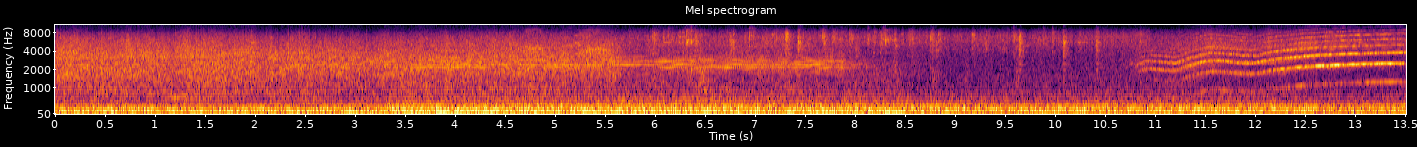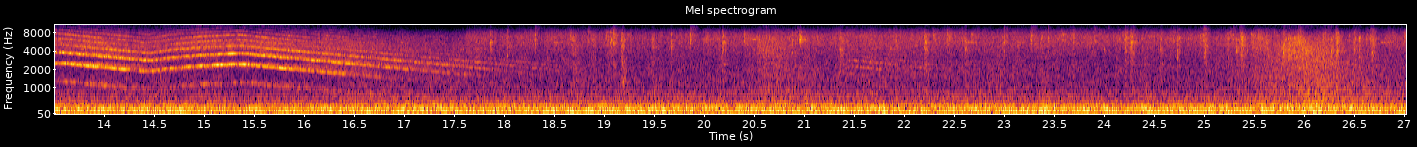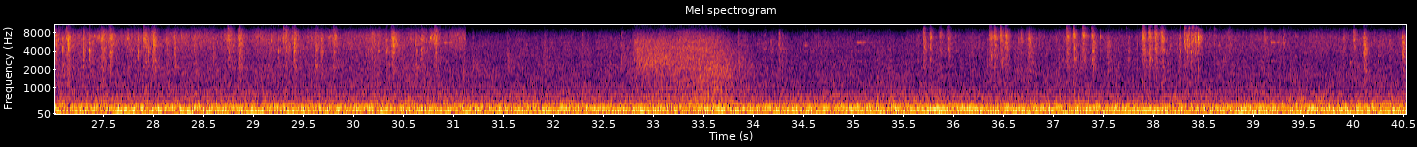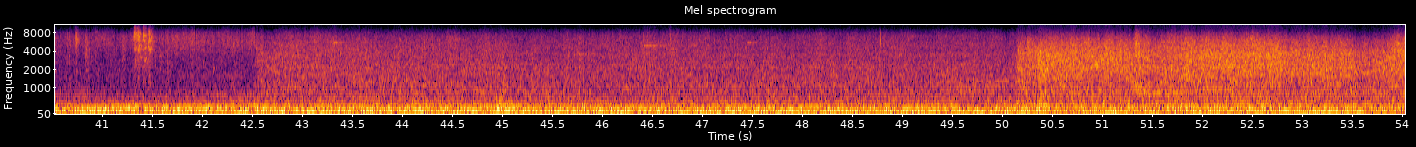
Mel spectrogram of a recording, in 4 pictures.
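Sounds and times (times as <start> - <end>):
industrial rush and rumble: 0.0 - 54.0
high whine: 42.5 - 54.0.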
